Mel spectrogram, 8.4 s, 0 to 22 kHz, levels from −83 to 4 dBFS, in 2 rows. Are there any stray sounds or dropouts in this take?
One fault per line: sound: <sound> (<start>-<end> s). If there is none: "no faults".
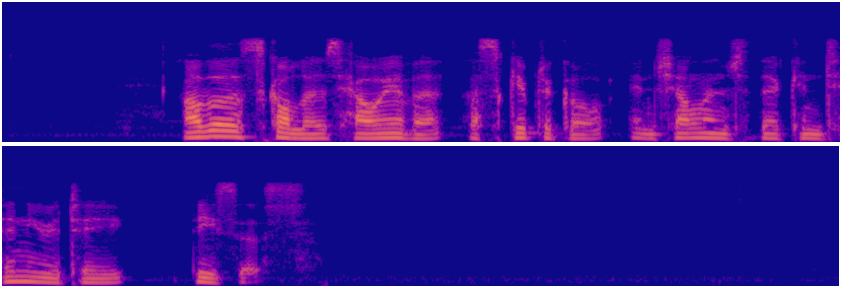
no faults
